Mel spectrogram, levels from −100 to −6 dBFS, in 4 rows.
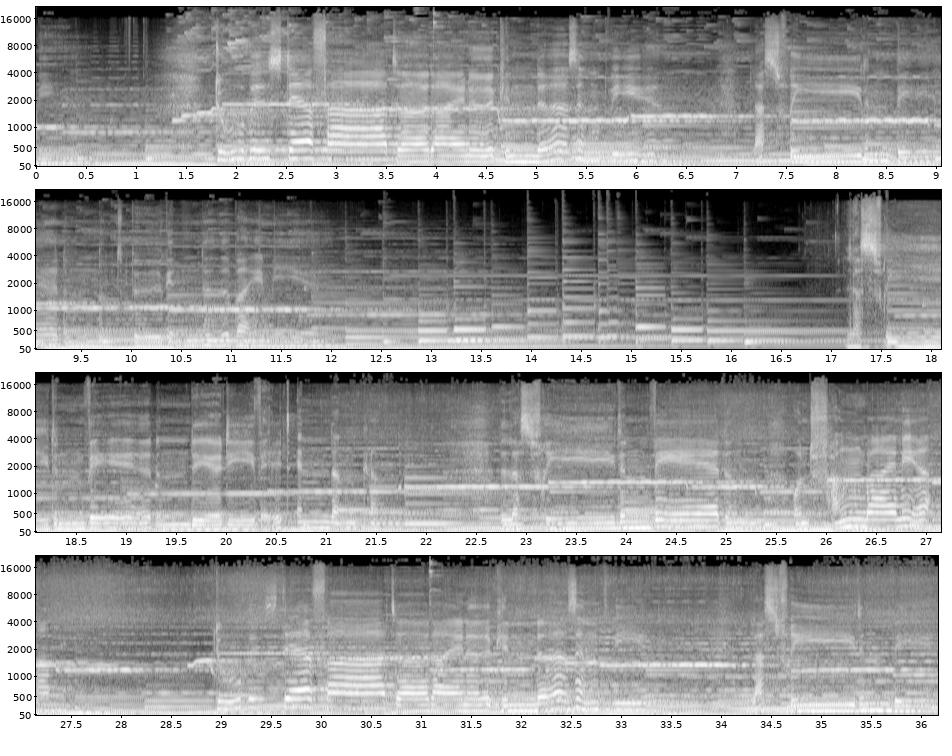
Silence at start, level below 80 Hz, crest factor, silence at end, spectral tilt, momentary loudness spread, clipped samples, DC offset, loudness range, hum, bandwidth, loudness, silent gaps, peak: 0 s; -22 dBFS; 12 dB; 0 s; -5.5 dB/octave; 10 LU; under 0.1%; under 0.1%; 7 LU; none; over 20 kHz; -13 LUFS; none; 0 dBFS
